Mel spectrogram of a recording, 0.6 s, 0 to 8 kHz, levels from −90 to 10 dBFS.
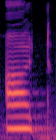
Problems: none marked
